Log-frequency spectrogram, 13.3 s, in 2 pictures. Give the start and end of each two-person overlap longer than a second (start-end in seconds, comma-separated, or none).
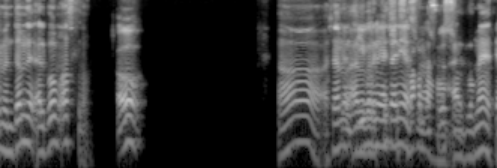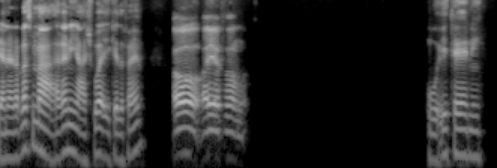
4.5-6.2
